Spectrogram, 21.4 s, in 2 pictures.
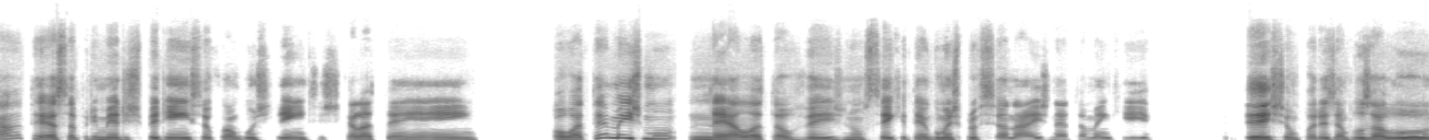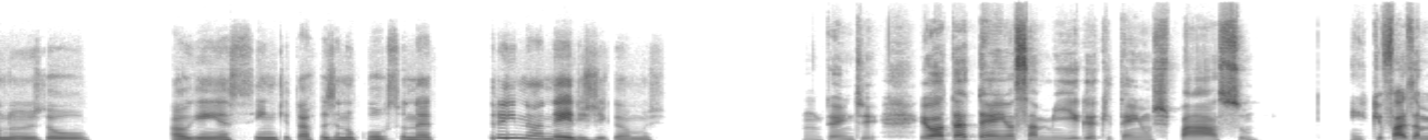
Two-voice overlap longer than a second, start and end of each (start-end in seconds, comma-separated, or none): none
